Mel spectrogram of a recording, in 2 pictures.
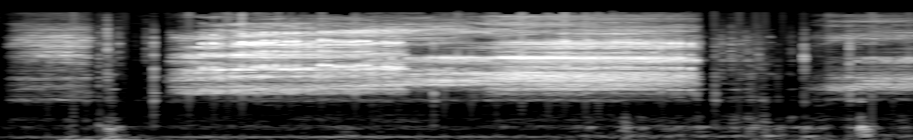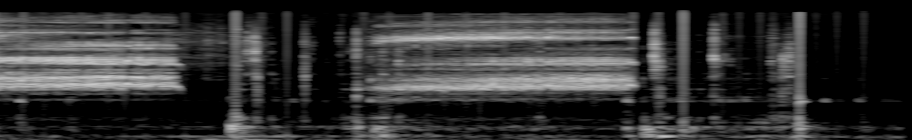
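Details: Wild barn owls at a nest box, a mother forcing her fledgling out of the nest: three harsh rasping hissed screeches, each one to two and a half seconds long, with scratching and thumps between.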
